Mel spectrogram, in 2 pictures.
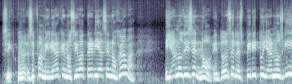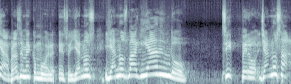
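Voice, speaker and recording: A man preaching a sermon as a pastor, animated, acting out little scenes and asking the congregation to answer back. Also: very high-pitched. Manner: animated, asks the congregation for responses; acts out scenes with character voices. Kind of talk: lively sermon with acted skits.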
